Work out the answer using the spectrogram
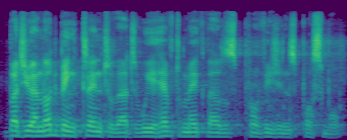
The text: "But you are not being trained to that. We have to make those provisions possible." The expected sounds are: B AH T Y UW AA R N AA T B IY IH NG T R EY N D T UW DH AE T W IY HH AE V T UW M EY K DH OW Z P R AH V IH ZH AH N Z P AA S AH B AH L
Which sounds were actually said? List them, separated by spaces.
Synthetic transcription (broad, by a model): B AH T Y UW AA R N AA T B IY IH NG T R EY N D T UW DH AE T W IY HH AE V T UW M EY K DH OW Z P R AH V IH ZH AH N Z P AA S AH B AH L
